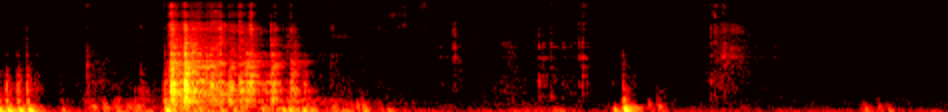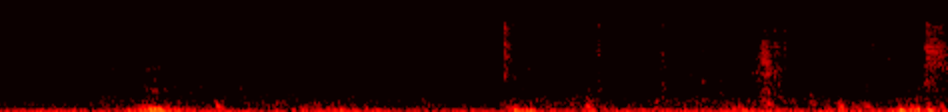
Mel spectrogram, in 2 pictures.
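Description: A single brisk scissor snip through material for a handmade shaker bookmark, close and fairly loud near the start, followed by quieter handling taps and rustles.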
